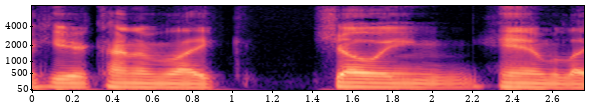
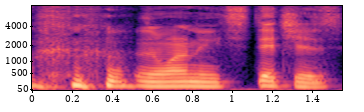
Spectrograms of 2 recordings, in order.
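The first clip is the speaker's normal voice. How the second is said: put-on uncaring, dismissive tone; 3 semitones higher than usual. Acting out an uncaring nurse letting a patient leave: imitating an uncaring nurse.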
